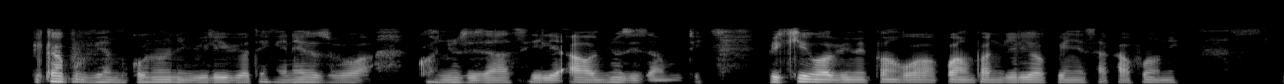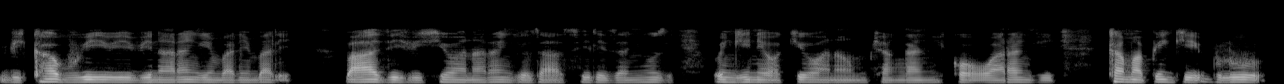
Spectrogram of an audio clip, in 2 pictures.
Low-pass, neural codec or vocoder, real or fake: 5.4 kHz; none; real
